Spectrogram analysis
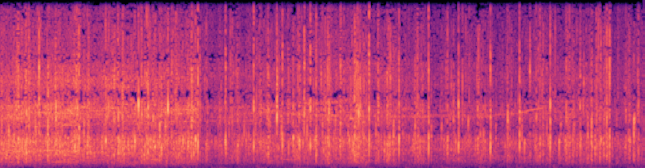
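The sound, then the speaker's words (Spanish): Loud, dense applause from an audience after a speech at a gathering, with many overlapping claps in a steady wash that lasts the whole clip and no talking. “Muchas gracias, un aplauso y por favor, ojalá ya hayan entendido el mensaje.”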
